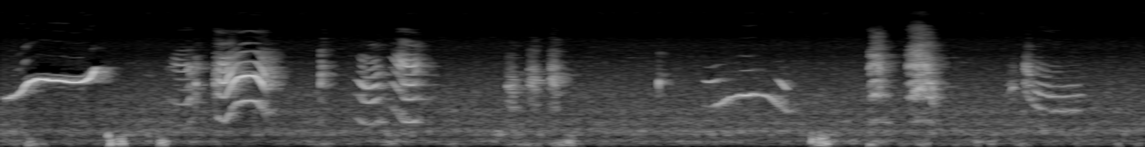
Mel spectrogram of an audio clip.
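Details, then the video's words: Indian ringneck parakeet, described as talking, giving a rapid run of varied calls: slurred rising and falling whistles, warbled chatter and meow-like wavering notes, with short pauses and faint low background noise. "indiain rinneck parrot talking,parrot sounds"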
